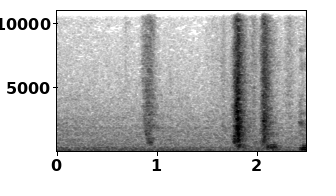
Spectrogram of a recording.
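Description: Sports tape being handled: a faint rustle about a second in, then one short, sharp rip near the end.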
